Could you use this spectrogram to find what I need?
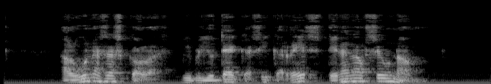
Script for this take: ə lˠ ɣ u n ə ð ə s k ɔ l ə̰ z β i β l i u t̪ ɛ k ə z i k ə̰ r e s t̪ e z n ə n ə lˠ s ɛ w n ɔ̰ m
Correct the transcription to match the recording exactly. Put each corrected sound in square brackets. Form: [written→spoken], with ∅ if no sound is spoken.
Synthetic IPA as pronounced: ə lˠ ɣ u n ə [ð→z] ə s k ɔ l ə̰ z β i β l i u t̪ ɛ k ə z i k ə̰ r e s t̪ e [z→∅] n ə n ə lˠ s ɛ w n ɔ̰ m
